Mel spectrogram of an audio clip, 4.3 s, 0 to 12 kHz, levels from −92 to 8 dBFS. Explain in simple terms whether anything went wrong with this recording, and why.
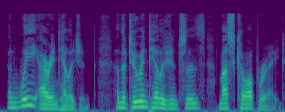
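Throughout the speech there is a rough, grainy quality. Noise sits between the tones of the voice, and the top end sounds dull or artificial. This is likely low-delay AAC compression. It works in very short chunks, which capture pitch poorly.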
